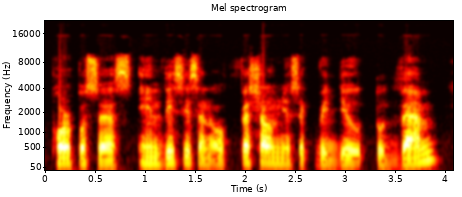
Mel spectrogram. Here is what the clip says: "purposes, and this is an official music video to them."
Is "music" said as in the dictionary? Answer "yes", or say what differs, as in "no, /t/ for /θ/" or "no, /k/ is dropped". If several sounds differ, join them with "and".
no, /s/ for /z/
